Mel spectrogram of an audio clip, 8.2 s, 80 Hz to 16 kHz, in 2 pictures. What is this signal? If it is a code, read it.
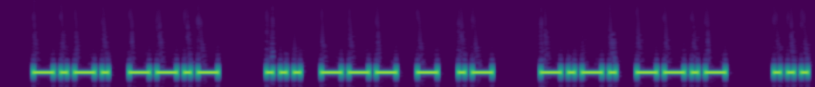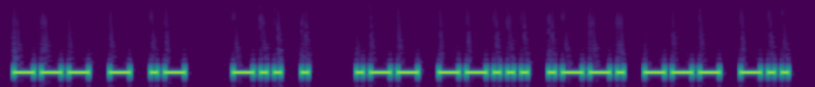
Morse code, heard as a keyed tone, about 36 wpm, 690 Hz. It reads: CQ SOTA CQ SOTA DE W7POD
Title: SOTA QSO Practice 35wpm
